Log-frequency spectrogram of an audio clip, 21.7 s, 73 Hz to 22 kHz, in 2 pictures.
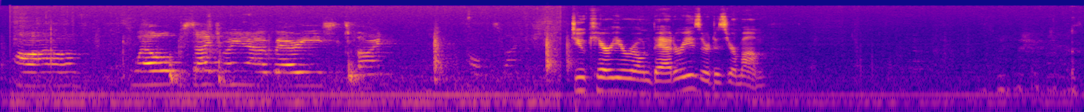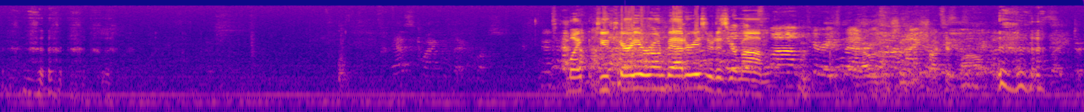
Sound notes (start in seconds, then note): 15.6 laughter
